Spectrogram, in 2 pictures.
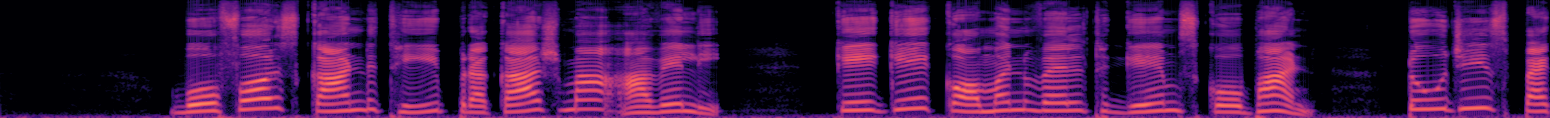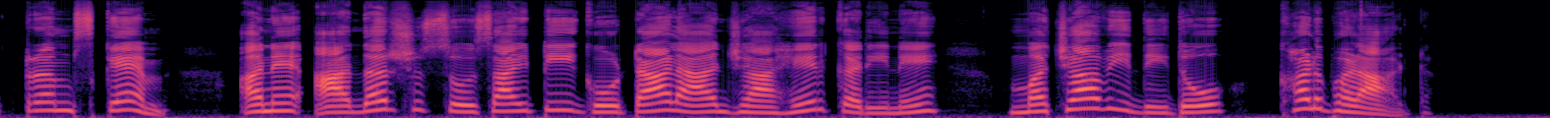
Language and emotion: Gujarati, neutral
